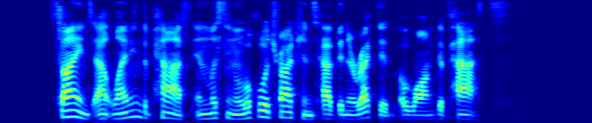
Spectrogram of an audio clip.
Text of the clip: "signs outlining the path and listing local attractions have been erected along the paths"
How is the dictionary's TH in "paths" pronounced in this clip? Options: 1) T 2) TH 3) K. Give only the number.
2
